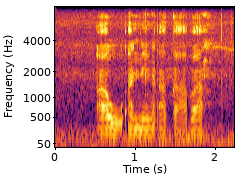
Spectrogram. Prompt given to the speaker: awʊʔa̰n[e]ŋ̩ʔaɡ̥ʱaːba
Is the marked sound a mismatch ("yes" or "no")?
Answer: no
